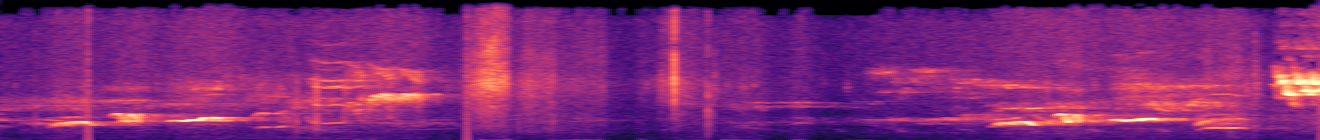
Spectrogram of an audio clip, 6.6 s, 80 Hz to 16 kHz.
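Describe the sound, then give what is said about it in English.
Birdsong recorded by a taxi driver at 5 o'clock in the morning at dawn, several birds trilling and chirping, with bursts of bright warbling at the start and end over a soft outdoor background hiss. “They're still talking about birdsong as well, and a taxi driver sent us on a recording he did.”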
